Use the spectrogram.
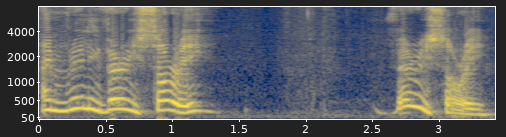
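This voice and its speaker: A bumbling, foolish man from a children's storybook, put on by a male reader. His voice sits very high and swoops about. He sounds flustered and exclaims his words. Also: sing-song, unhurried, gravelly, a little mellow, husky, heavily acted. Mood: apologetic, meek.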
